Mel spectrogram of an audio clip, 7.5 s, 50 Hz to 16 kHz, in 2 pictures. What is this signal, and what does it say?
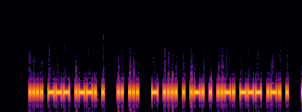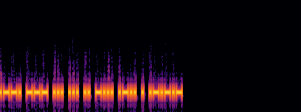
Morse code, heard as a keyed tone, about 52 wpm, 700 Hz. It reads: HOPE IS THEREFORE POSSIBLE.
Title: Sentences from Top 1000 Words - Review Part 5 - 50wpm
